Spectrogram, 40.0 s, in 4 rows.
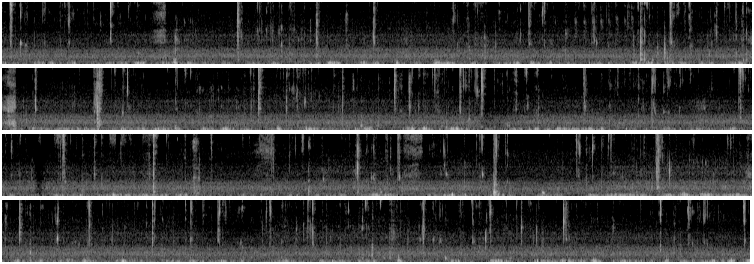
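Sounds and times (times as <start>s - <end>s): person chewing and lip-smacking: 0.0s - 22.9s, 23.5s - 39.9s
sharp clicks and squishes: 5.9s - 10.2s, 11.2s - 17.2s, 27.6s - 39.9s.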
